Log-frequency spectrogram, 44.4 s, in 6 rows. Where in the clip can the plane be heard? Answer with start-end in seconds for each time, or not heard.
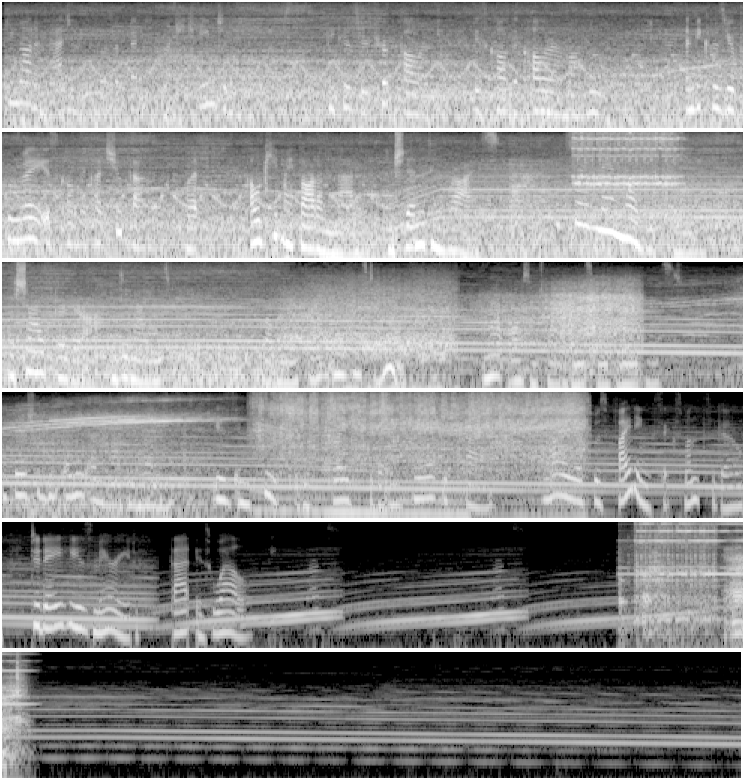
0.0-28.1.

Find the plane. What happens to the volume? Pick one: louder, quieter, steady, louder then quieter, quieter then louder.
steady.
